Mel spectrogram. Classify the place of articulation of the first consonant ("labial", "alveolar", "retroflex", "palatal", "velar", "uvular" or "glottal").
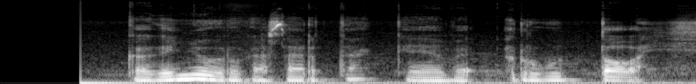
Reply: velar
